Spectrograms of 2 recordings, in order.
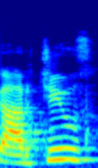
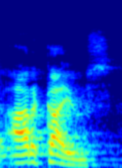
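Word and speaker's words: archives: Specialised institutions like आर्चीव्स और आर्काइव्स, pronunciation आर्काइव्स, and museums where established to preserve important records.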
